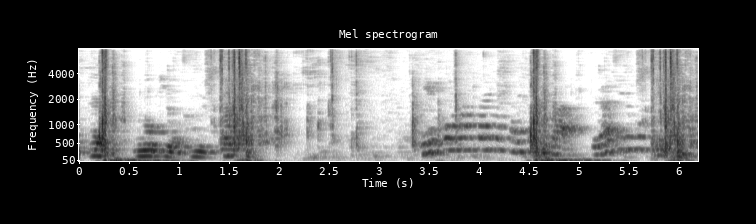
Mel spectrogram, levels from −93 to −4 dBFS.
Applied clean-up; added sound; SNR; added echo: classical method WPE with log-MMSE.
